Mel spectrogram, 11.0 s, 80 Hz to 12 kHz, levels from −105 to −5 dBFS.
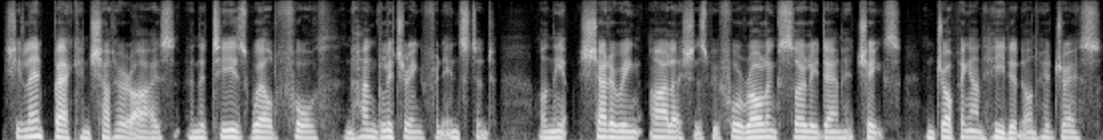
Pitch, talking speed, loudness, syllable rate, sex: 145 Hz, 190 wpm, -20 LUFS, 4.9 syllables/s, female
